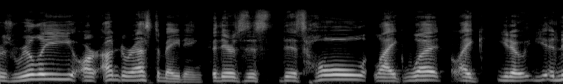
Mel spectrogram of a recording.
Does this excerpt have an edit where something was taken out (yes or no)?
yes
